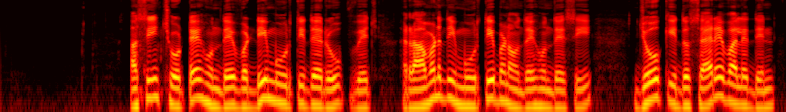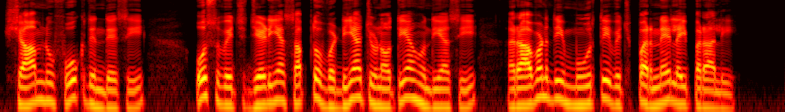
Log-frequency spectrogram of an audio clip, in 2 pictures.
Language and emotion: Punjabi, neutral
